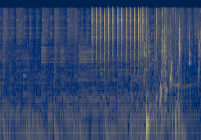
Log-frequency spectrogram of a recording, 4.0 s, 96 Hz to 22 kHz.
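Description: Fujifilm X-T4 firing a high-speed burst with its electronic shutter: a rapid run of shutter clicks lasting about a second. A GoPro camera then hits a glass tank of water near the end with a sudden splash.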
